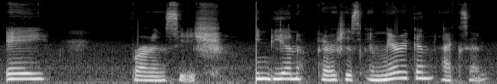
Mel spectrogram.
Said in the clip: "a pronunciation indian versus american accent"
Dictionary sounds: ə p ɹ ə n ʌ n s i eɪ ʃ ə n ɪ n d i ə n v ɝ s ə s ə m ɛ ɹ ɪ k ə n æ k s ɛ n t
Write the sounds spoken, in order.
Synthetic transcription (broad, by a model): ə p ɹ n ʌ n s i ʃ ɪ n d i ə n f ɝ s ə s ə m ɛ ɹ ɪ k ə n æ k s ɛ n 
